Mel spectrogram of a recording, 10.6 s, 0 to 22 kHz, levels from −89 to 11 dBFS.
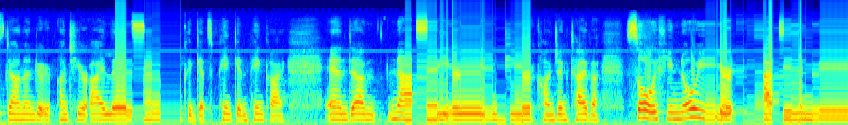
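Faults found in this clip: Robotic sound from repeated short buffers, 1.45–2.26 s, 5.07–6.70 s (mostly), 8.82–10.6 s. Rigid metallic buzz at 93.8 Hz. Likely playout buffer underrun, with the last ~10.7 ms replayed in place of missing audio.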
